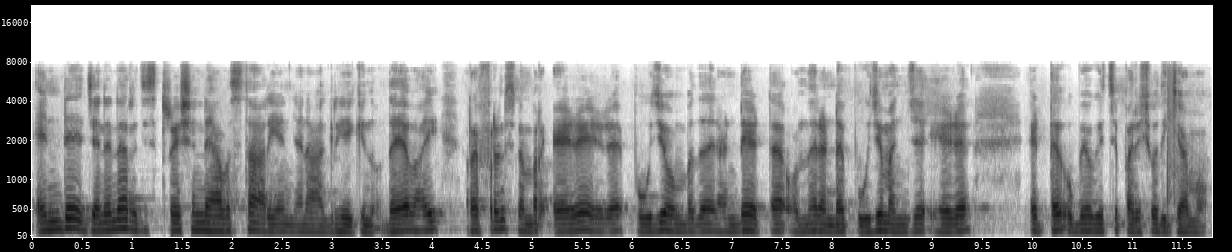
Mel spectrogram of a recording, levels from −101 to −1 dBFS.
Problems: none marked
